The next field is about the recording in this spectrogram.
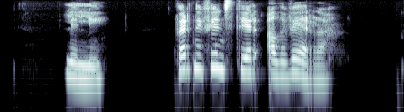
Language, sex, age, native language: Icelandic, female, 30-39, Icelandic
